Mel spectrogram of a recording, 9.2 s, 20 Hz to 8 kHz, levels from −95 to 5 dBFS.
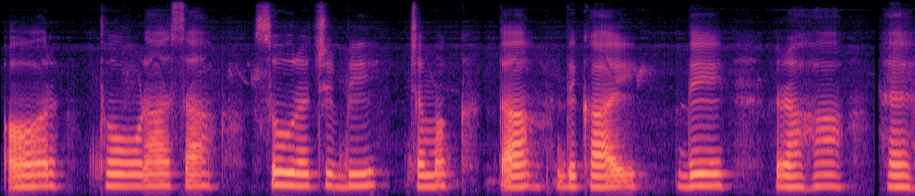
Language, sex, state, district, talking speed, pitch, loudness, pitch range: Hindi, female, Rajasthan, Jaipur, 65 wpm, 175 Hz, -21 LUFS, 165-180 Hz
